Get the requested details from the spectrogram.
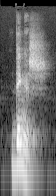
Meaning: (noun) 1. thingamajig, whatchamacallit 2. whatshisname, whatshername; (interjection) said when one can't or is too busy or distracted to think of the proper thing to say
- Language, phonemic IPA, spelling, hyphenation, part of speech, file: Dutch, /ˈdɪ.ŋəs/, dinges, din‧ges, noun / interjection, Nl-dinges.ogg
